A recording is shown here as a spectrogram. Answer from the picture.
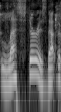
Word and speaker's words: Leicester: go next to john from is it pronounced lester is that the correct pronunciation yeah no it's a lester we spoke before actually i remember in question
